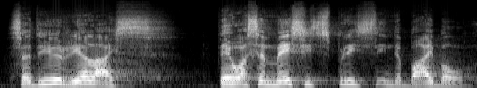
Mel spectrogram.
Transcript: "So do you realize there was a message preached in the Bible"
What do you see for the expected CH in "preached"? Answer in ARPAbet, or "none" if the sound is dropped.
S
